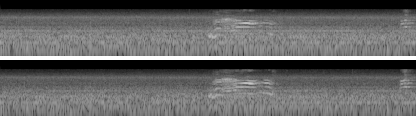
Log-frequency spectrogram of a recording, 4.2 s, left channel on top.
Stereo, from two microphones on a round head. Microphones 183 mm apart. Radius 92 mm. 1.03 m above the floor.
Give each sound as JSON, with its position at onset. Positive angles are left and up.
{"t": 2.1, "sound": "a cat meowing", "side_deg": 0, "distance_m": 0.7}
